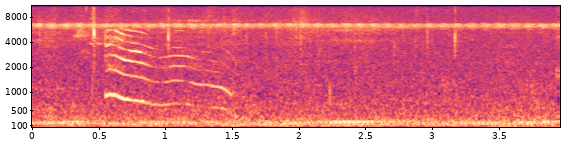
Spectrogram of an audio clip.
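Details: Playing kitten meowing once, a clear harmonic cry that dips then falls away over about one second, against a constant thin high-pitched whine and low indoor hum.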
